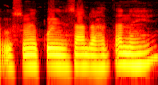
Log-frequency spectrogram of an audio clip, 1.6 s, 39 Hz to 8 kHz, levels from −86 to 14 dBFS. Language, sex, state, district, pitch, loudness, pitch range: Hindi, male, Bihar, Muzaffarpur, 130 Hz, -12 LUFS, 130-140 Hz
